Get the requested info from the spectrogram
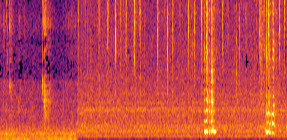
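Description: Close-up chewing of crunchy dried anchovies (dilis): scattered small crisp crunches, with two louder crunches about four and five and a half seconds in.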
